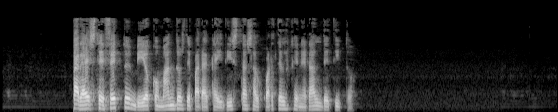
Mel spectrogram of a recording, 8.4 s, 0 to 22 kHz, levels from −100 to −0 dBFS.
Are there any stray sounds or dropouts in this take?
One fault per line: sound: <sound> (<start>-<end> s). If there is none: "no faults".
no faults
